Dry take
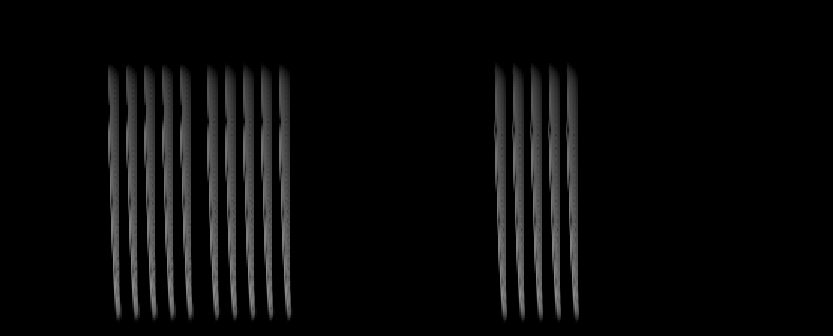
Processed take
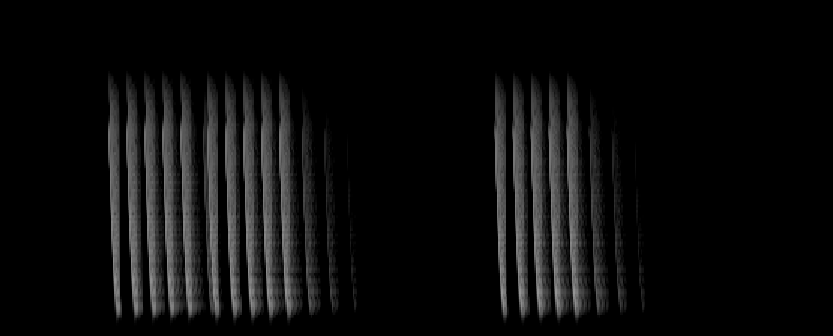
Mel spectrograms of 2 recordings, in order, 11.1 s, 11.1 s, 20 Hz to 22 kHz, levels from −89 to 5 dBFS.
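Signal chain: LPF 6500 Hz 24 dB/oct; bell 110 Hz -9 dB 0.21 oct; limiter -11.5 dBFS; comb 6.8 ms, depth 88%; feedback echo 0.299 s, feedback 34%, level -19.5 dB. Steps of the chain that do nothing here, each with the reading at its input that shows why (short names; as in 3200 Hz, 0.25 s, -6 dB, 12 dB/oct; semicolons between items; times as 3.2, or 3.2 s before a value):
bell 110 Hz: input band starts at 210 Hz; limiter -11.5 dBFS: input peak -26.0 dBFS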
